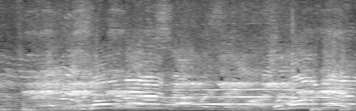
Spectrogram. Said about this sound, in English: For several hours today, the Capitol building was effectively on lockdown. Police held their ground, and at this doorway, a crowd of protesters tried to push and wedge their way past them.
